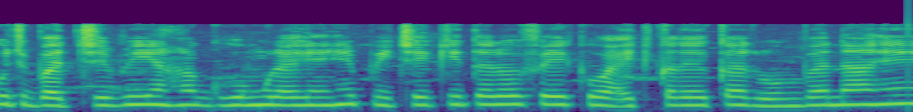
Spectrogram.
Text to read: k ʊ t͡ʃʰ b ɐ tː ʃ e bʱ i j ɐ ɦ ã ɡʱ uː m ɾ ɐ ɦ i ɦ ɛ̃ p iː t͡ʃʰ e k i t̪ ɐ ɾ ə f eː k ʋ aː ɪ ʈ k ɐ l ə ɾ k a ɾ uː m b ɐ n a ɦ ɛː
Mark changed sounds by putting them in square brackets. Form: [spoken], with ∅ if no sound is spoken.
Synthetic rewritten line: k ʊ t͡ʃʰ b ɐ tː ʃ e bʱ i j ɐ ɦ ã ɡʱ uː m ɾ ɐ ɦ [e] ɦ ɛ̃ p iː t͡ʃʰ e k i t̪ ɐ ɾ ə f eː k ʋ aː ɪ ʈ k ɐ l ə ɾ k a ɾ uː m b ɐ n a ɦ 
